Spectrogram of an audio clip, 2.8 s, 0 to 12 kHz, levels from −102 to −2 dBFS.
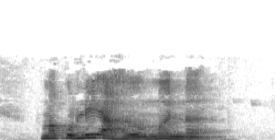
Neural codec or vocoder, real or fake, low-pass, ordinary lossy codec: none; real; 7.2 kHz; AAC, 64 kbps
